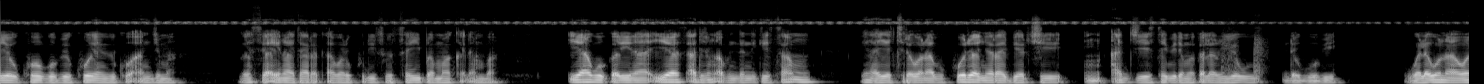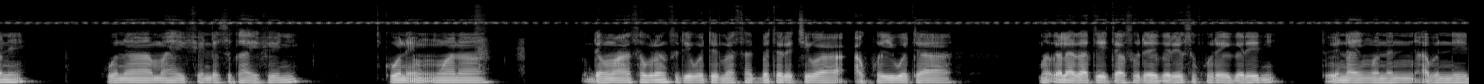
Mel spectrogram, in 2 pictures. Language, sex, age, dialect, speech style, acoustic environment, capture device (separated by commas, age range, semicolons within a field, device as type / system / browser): Hausa, male, 25-34, Nigeria - Kano, focused, silence, mobile / Linux / Chrome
